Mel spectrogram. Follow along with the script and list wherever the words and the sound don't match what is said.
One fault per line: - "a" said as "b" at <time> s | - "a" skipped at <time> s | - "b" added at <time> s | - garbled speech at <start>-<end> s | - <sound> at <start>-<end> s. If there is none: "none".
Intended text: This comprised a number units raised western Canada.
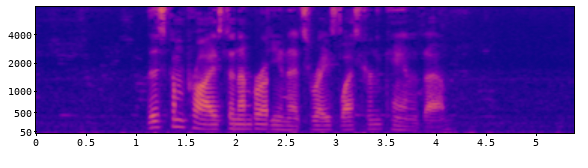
none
